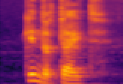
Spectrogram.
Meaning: childhood
- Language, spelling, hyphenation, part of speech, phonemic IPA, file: Dutch, kindertijd, kin‧der‧tijd, noun, /ˈkɪn.dərˌtɛi̯t/, Nl-kindertijd.ogg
